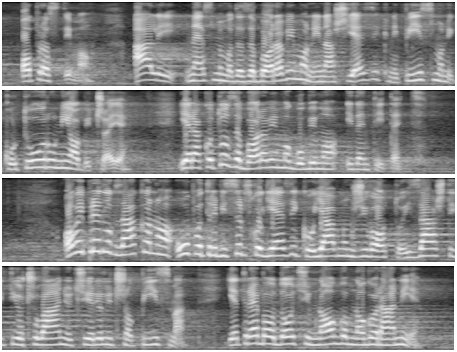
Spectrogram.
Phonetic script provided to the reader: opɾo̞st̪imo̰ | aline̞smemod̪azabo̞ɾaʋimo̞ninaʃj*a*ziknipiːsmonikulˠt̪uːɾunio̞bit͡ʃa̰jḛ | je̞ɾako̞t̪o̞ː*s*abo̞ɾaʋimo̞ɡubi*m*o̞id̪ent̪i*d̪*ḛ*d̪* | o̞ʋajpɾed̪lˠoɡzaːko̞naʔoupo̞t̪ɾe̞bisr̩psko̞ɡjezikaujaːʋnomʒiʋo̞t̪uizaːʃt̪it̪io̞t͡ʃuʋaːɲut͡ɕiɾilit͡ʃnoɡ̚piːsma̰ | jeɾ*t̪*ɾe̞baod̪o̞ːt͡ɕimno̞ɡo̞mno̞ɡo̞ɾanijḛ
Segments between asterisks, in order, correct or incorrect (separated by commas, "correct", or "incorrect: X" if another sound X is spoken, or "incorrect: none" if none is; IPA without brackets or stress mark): incorrect: e, incorrect: z, correct, incorrect: t̪, incorrect: t̪, correct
